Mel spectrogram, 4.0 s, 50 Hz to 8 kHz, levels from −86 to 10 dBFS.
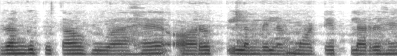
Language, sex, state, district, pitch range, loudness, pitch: Hindi, female, Chhattisgarh, Bilaspur, 175-185 Hz, -17 LUFS, 180 Hz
